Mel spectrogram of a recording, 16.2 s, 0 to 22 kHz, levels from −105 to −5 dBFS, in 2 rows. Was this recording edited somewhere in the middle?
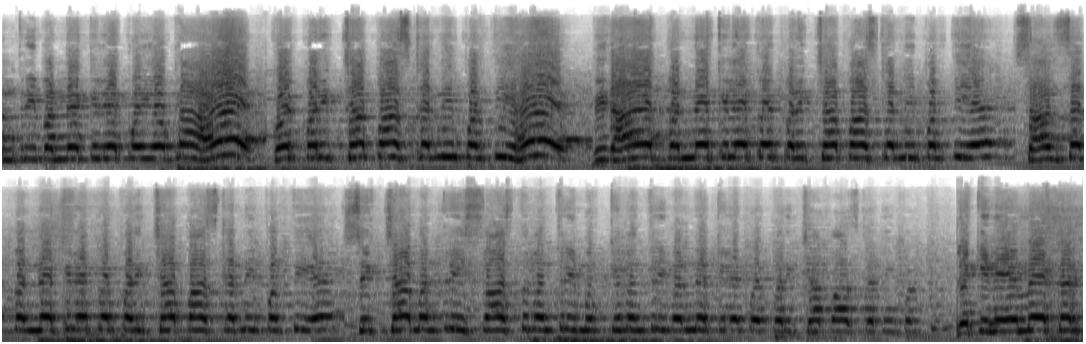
yes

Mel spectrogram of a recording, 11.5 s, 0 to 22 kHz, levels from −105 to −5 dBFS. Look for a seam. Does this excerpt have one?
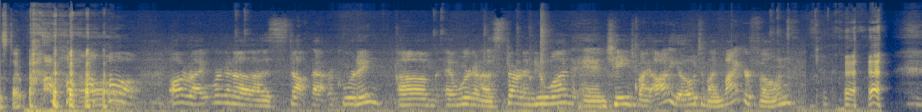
yes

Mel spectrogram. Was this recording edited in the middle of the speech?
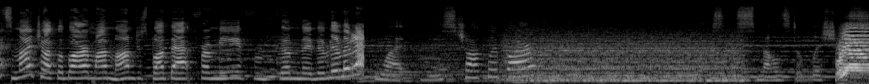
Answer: yes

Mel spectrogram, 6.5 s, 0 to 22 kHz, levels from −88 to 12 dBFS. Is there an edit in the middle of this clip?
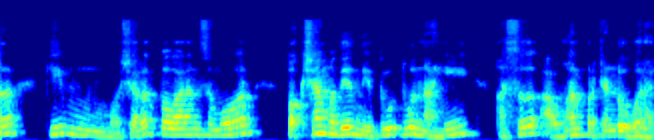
no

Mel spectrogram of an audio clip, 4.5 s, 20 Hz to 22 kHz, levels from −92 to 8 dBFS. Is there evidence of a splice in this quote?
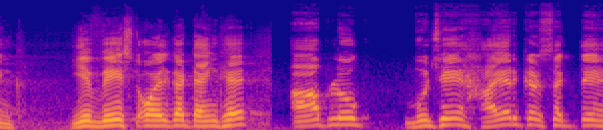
yes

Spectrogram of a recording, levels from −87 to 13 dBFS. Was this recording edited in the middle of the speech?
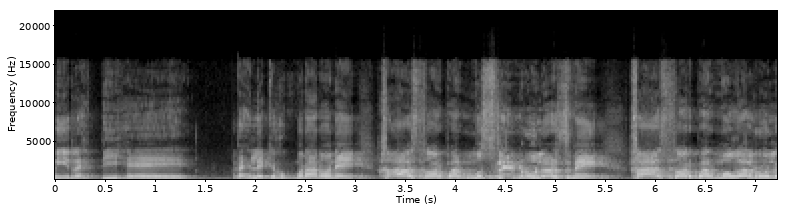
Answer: yes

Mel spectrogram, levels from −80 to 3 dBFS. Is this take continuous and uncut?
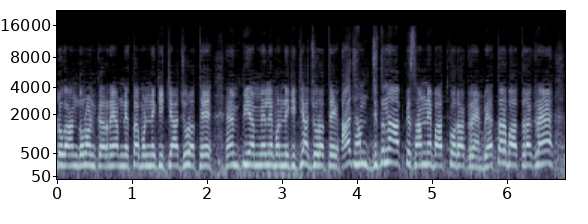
no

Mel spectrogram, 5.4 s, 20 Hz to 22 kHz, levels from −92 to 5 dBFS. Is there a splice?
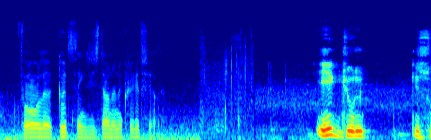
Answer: yes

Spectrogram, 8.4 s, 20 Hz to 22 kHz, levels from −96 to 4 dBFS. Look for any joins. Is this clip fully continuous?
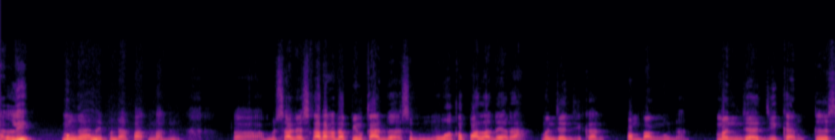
yes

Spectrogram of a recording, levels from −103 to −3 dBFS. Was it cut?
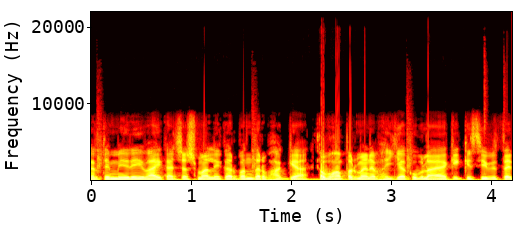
no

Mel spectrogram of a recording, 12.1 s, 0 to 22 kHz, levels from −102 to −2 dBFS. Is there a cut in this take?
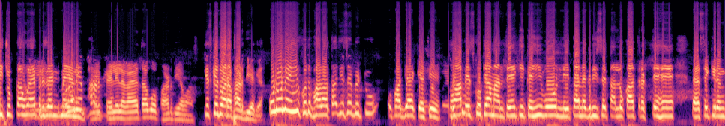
yes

